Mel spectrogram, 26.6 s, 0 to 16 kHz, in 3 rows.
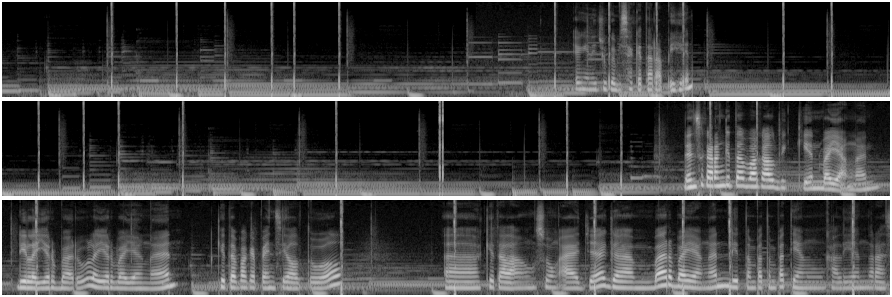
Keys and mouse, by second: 0.0 Delete, 1.0 click, 1.7 click, 2.2 click, 2.6 click, 3.1 Delete, 3.3 click, 5.5 click, 5.8 shift+e, 6.0 click, 6.4 v, 6.5 click, 6.9 Delete, 7.6 shift+e, 7.7 click, 8.2 click, 9.2 click, 9.6 click, 10.2 Delete, 10.6 click, 12.2 click, 13.2 click, 14.5 click, 15.0 click, 15.7 Delete, 15.9 click, 16.4 click, 17.2 n, 18.0 click, 20.8 ctrl+z, 21.1 click, 22.2 click, 23.0 ctrl+z, 23.6 click, 24.5 click, 26.2 click.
